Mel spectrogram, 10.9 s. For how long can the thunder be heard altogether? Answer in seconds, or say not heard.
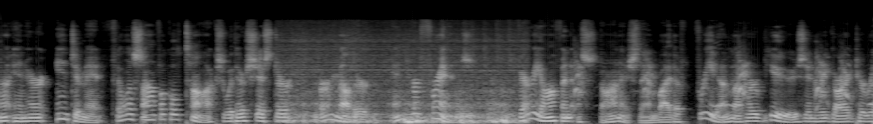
3 s.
